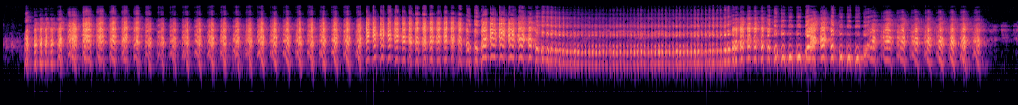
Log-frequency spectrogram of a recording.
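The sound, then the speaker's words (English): A laughing kookaburra calls loudly and without pause for about thirteen seconds. A fast chattering run of harsh repeated notes swells into drawn-out hooting cries in the middle, then breaks back into rapid cackling. “For your enjoyment, I will now play the call of a laughing kookaburra for you.”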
